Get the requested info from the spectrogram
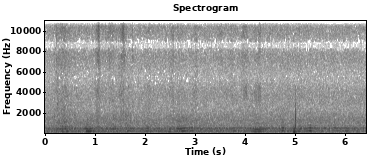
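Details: Honey bees working at a hive as honey is taken out; a continuous deep buzzing hum with a few soft knocks and a single sharp click.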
